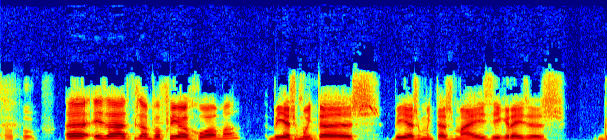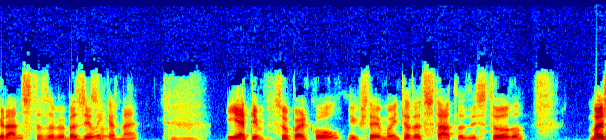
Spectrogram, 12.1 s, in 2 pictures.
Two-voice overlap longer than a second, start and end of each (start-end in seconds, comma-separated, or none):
none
